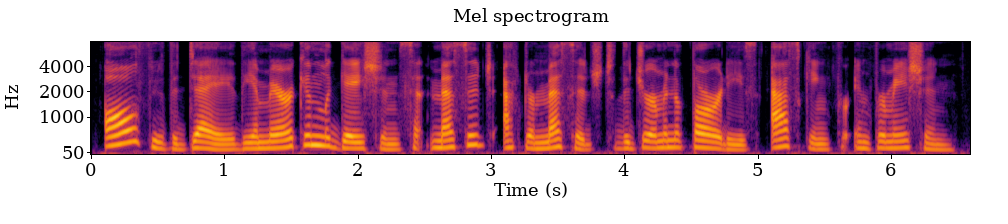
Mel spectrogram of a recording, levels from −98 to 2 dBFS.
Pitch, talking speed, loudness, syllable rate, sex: 175 Hz, 165 wpm, -20 LUFS, 5.9 syllables/s, female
